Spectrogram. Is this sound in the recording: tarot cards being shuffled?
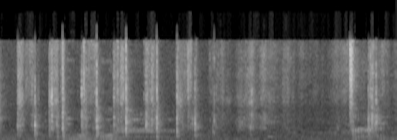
yes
